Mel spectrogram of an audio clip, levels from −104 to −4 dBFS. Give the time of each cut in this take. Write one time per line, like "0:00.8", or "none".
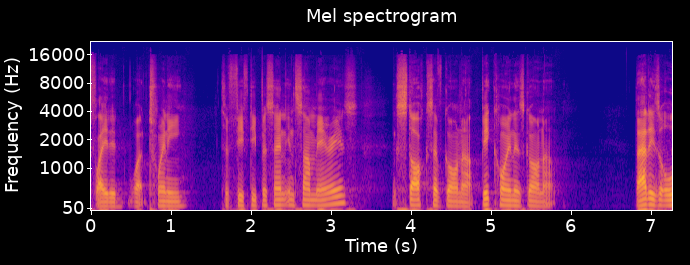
0:03.8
